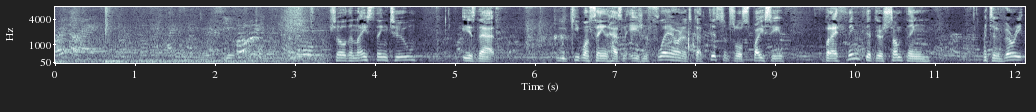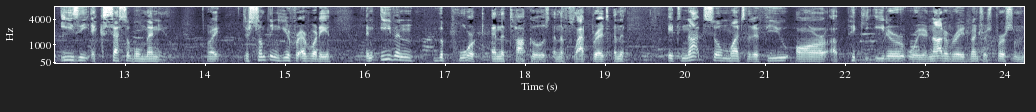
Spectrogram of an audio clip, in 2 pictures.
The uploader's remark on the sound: LIVE review of Captain Cook’s At Disney’s Polynesian Resort. I visit the newly reopened Captain Cook’s counter service restaurant at Disney’s Polynesian Resort in Walt Disney World and sample many (many) items from the new menu in this live restaurant review.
